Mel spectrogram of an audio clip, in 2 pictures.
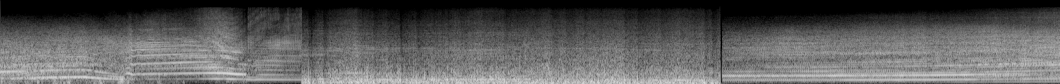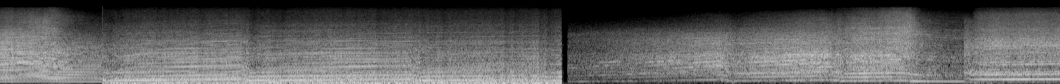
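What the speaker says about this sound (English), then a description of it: "just do a power wheelie" A 1982 Suzuki GS1100E motorcycle pulling a power wheelie, its engine revving hard and loud through rising gear pulls with shifts between them, close and continuous with no talk.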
